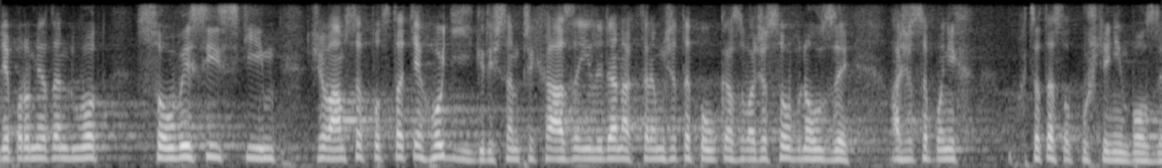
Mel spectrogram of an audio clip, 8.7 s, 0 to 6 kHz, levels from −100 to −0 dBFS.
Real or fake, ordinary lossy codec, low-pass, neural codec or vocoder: real; AAC, 48 kbps; 5.4 kHz; none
